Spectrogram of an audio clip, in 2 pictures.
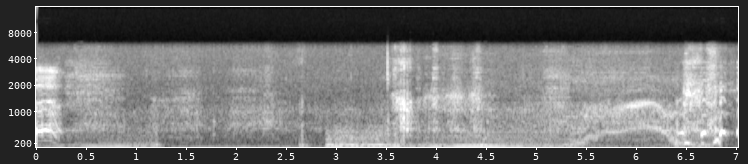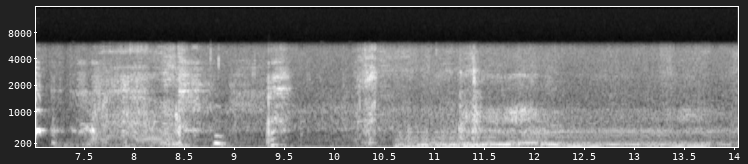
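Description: A domestic cat growling in a long, low, motor-like rumble, broken now and then by short rising-and-falling yowls: a hostile warning growl.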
